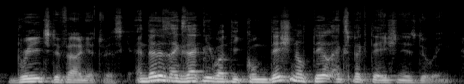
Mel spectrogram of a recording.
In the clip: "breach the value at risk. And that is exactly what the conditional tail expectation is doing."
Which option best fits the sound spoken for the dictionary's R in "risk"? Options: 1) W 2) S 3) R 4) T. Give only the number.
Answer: 3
